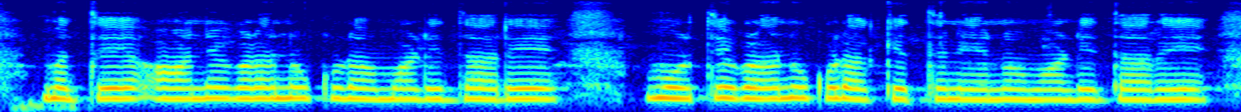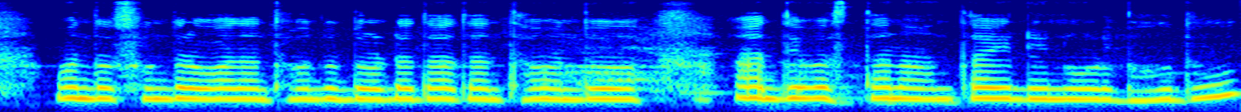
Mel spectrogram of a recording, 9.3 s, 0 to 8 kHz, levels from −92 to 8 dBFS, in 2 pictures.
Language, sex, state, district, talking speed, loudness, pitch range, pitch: Kannada, female, Karnataka, Dharwad, 110 wpm, -28 LUFS, 240-260 Hz, 245 Hz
